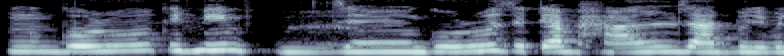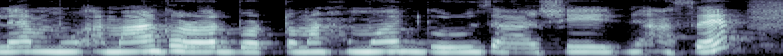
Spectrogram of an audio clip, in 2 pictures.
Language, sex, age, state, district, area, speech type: Assamese, female, 18-30, Assam, Majuli, urban, spontaneous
